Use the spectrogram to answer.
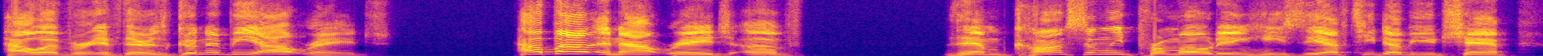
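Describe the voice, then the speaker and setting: A man's voice: sits high, very animated, moderate pace, fairly bright tone. A man co-hosting a wrestling podcast, reasoning through his opinion. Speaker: podcast co-host. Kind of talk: casual wrestling podcast chat.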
